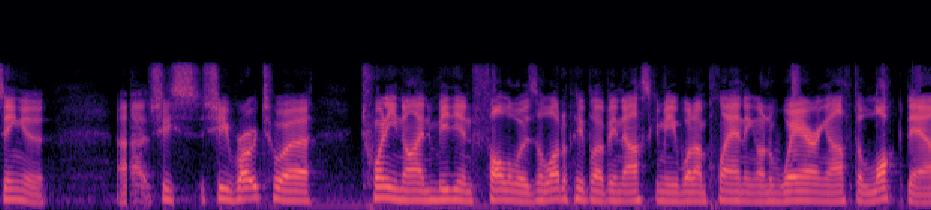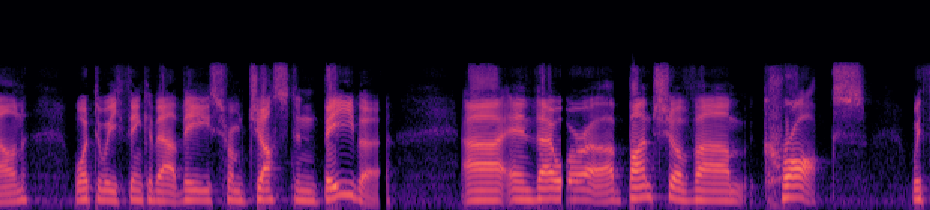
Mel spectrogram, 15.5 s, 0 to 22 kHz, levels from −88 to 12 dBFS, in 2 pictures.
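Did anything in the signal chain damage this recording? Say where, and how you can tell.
Yes, at the radio link: lost AMR speech frames. There is a brief warbly dip at 1.05–1.22 s before "she she wrote to", and the sound drops to near silence at 10.91–11.00 s and at 12.43–12.66 s between "and they" and "a bunch of um". The decoder repeats the last good frame at falling gain.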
